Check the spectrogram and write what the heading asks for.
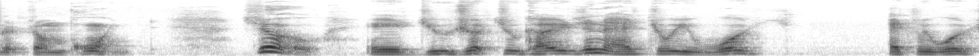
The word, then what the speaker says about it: Jujutsu Kaisen: So, is Jujutsu Kaisen actually wor actually actually worth checking out? By the way, am I the only guy that accidentally pronounces this sometimes as Juju Kaisen as an accident?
